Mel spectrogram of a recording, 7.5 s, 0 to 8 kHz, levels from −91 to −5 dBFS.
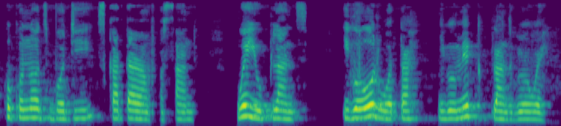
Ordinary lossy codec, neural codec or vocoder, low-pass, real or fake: none; none; 7.2 kHz; real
